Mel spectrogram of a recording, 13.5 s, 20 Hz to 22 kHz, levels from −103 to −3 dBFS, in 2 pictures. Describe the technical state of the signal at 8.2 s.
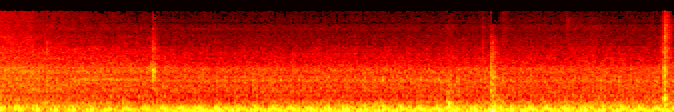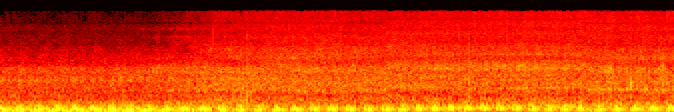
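At 8.2 s the signal is intact, with no audible technical fault.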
